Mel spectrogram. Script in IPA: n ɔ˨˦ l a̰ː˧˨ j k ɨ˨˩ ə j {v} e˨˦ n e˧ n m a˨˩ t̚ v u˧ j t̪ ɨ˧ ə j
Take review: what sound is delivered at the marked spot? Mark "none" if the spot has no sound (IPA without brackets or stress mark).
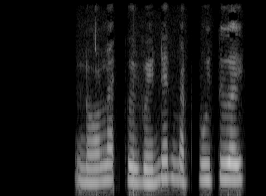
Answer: v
